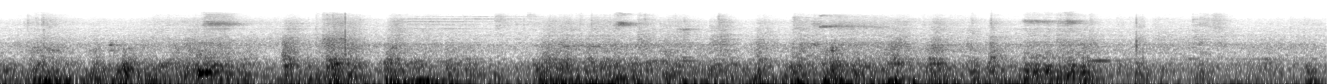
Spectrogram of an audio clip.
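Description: NSW TrainLink V set double-deck electric intercity train running along the track: a steady low rumble of wheels on rail, with scattered sharp clicks and several brief high wheel squeals.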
